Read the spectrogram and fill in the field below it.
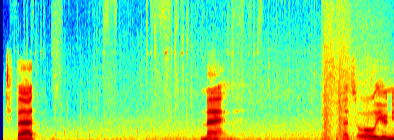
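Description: Flames crackle from a burning car.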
